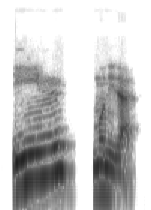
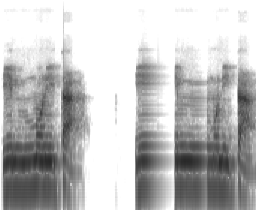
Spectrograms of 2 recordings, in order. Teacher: Acá la M no ejerce influencia sobre la N.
